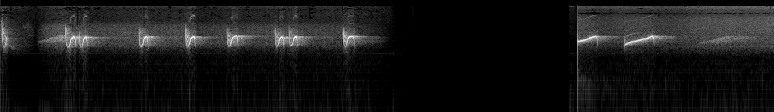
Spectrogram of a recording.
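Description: Eurasian nuthatch giving seven bright, upslurred whistled notes about one every half second, then a pause and two longer rising whistles.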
